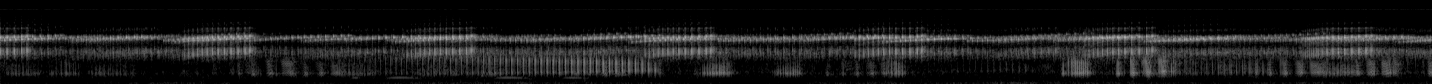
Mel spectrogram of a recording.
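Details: Spring evening in Nebraska's Sandhills, frogs filling the air near ponds: a dense ringing trill sustained throughout, with louder pulsed croak bursts surging at intervals of about two seconds.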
